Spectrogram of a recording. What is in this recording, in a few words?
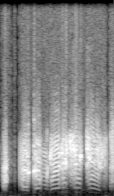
fallback, radio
